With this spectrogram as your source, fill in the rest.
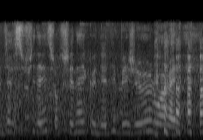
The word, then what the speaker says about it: Senay Konyali: Il faut aller, alors j'ai envie de dire, il suffit d'aller sur Chénaï Koniali BGE Loiret. Mais alors Chénaï Koniali, ça ne s'écrit pas comme ça se prononce.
